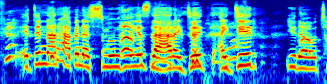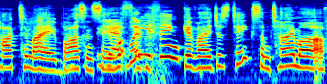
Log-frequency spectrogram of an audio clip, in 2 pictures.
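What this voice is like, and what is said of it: New York accent, extra nasal voice. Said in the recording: “a hint of a British accent ... that's New York, and that's this cold that's making me extra nasally”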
